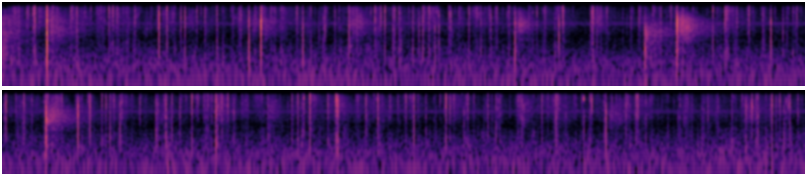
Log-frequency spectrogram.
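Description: Wood fire crackling: a steady soft hiss with irregular sharp pops and snaps, the loudest a few seconds apart.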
